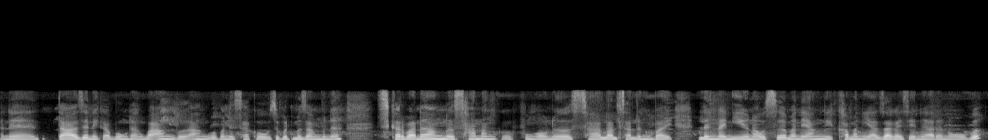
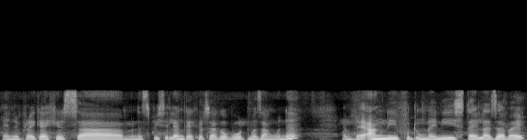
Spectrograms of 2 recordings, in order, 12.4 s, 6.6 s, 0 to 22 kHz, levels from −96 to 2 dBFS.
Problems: none marked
